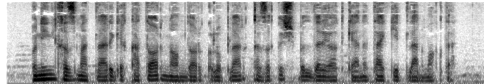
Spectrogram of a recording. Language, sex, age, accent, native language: Uzbek, male, 18-24, Qashqadaryo, Uzbek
